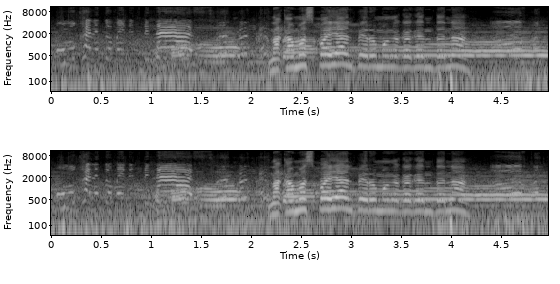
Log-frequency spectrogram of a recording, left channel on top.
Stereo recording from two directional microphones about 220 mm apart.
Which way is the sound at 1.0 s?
10° left (ahead or behind).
